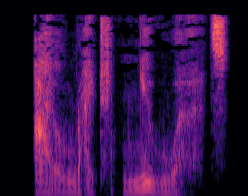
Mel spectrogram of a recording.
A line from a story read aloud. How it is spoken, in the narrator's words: he hissed in his ear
